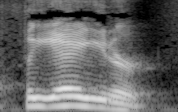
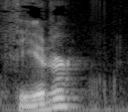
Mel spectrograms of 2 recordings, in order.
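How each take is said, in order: First: The word is said with a drawn-out southern accent. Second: The word is said in a plain, neutral accent. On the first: "because he's got the southern drawl" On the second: "us normal people just call it theater"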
